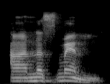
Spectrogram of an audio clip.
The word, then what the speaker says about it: honest man: pengucapan teman-teman Nah itu dibacanya hanya hilang Tapi bacanya anesman jadi kalau dia pengucapannya berarti anda adalah seorang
